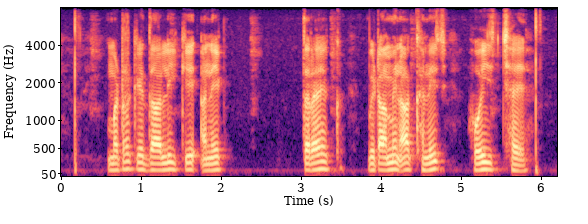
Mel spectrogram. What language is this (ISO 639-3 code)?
mai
